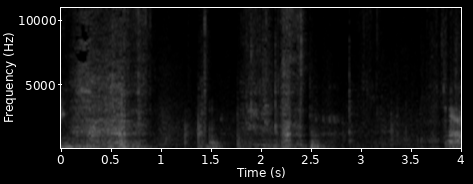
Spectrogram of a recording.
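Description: Veritas combination plane's blade cutting a shaving along a board's edge: one loud rasping stroke in the first second, then a few shorter, fainter scrapes of the plane on the wood.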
